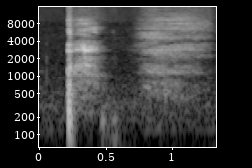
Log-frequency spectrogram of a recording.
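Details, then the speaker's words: Adult on a livestream: a single sharp, harsh cough followed by a breathy rush of air. "Okay, my turn to cough. Be right back. Dueling coughs."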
